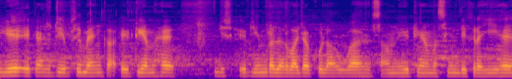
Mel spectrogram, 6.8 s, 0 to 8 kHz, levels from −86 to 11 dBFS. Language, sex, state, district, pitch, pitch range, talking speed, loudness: Hindi, male, Bihar, West Champaran, 130 Hz, 125-135 Hz, 175 wpm, -17 LUFS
